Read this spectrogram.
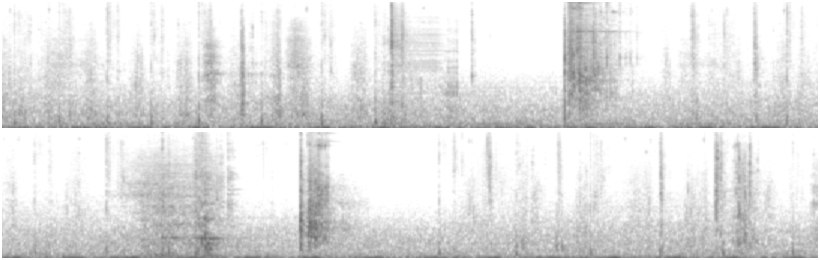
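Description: Footsteps tread slowly across a hard, gritty floor.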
